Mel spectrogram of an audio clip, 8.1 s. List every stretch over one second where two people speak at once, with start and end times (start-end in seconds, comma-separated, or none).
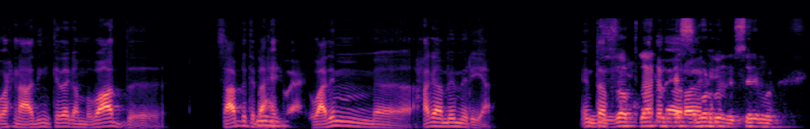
5.9-7.3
